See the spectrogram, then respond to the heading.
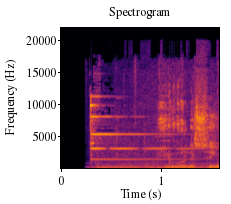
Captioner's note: ding!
